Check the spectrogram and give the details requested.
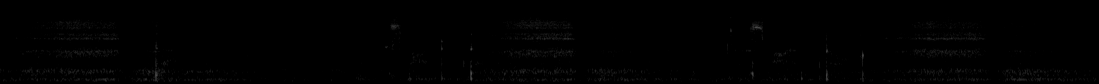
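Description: Soft, airy, whistling breaths repeating every few seconds, with small sniffs and clicks between them: light snoring from a small dog.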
